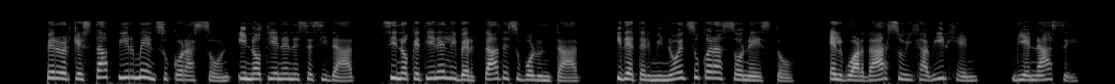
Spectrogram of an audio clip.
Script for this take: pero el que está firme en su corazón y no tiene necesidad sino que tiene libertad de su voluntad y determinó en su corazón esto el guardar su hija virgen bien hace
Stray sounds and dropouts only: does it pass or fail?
pass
